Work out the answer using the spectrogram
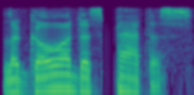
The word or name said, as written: Patos, Lagoa dos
